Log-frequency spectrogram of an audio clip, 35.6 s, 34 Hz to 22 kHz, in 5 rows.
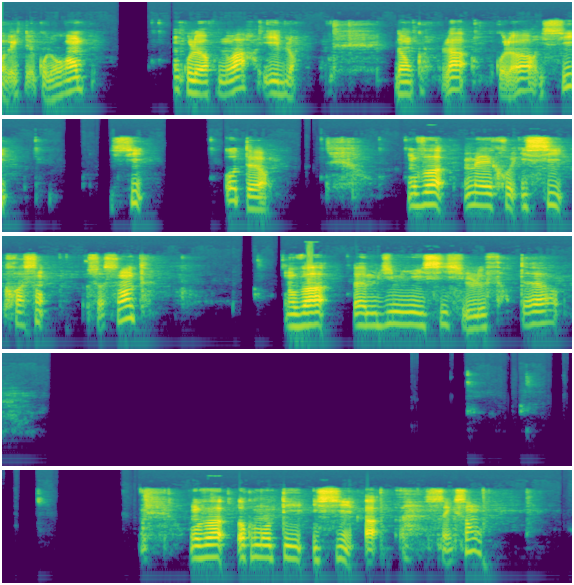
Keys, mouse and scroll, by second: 3.6-5.9 drag, 7.0-7.5 drag, 8.6-9.9 drag, 10.3-11.1 scroll down 1, 11.1-16.5 drag, 16.5-17.5 scroll up 8, 18.7-22.3 drag, 27.6-28.0 scroll down 2, 28.0-29.1 middle drag, 29.1-30.5 scroll up 6, 34.6 KP_0.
